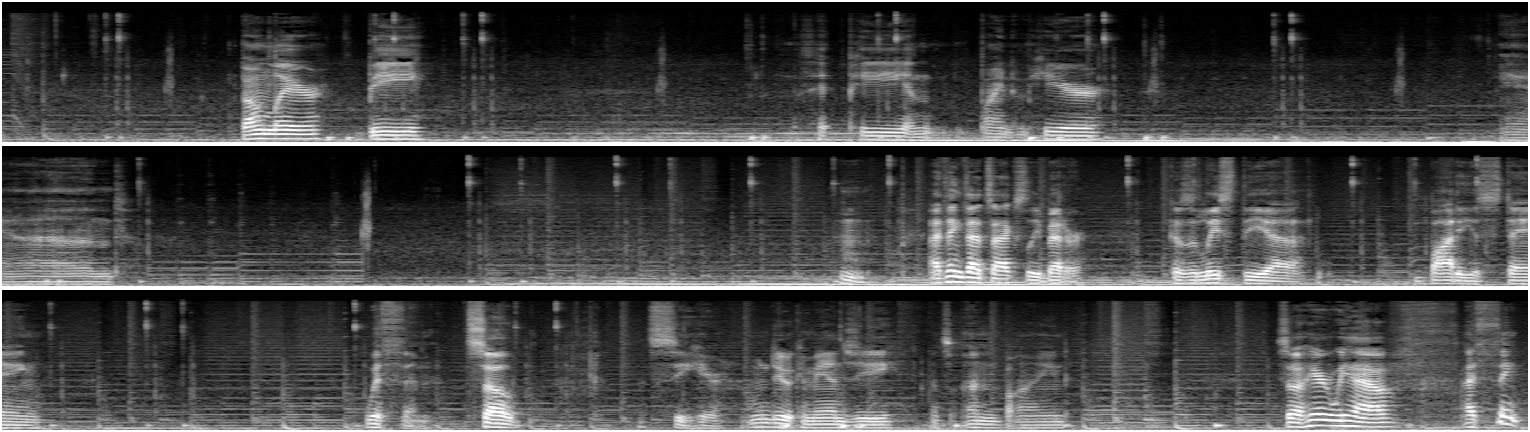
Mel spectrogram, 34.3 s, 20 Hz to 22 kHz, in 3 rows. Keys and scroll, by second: 2.4 b, 5.6 p, 7.7 b, 8.5 p, 11.7 z, 19.8 z, 29.2 super+g.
